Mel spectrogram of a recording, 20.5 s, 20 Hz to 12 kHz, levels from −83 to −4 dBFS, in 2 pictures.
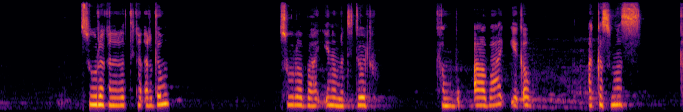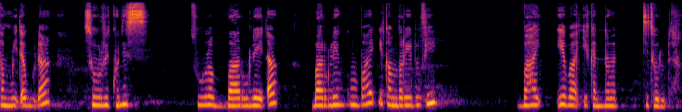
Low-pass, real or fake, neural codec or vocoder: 10.8 kHz; real; none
